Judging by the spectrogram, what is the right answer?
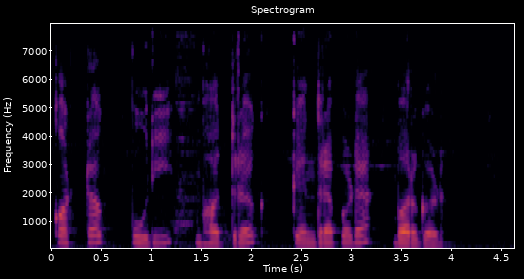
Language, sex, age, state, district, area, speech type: Odia, female, 18-30, Odisha, Cuttack, urban, spontaneous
